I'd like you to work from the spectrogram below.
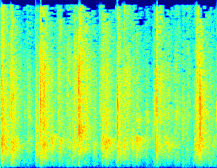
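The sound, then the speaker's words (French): Applause for the staff at a year-end thank-you: a dense, steady patter of many hands clapping, fairly loud throughout, with no talk over it. “Merci, j'aimerais vous applaudir, vous êtes vraiment précieux.”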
